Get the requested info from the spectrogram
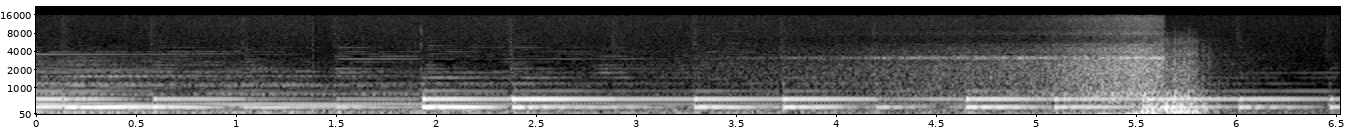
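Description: Slow instrumental music: single notes sound one after another, roughly twice a second, over a held low note. Near the end a hissing swell rises for about a second, then cuts off suddenly.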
